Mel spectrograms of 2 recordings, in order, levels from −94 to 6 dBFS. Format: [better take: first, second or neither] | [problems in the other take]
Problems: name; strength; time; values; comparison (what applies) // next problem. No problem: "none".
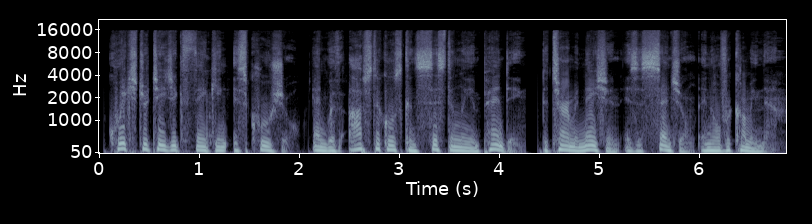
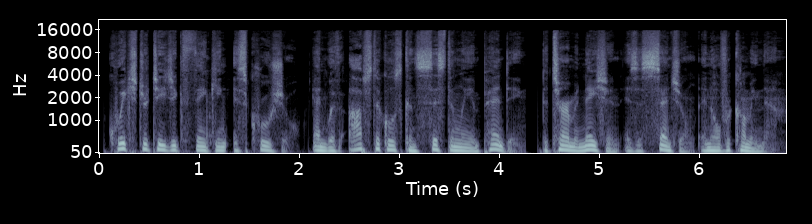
second | distortion; slight; 10 dB below the speech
